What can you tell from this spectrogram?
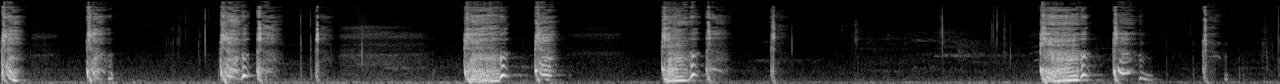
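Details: Afternoon coughing fit in a girl (per hashtags) that started weak and grew violent: repeated harsh, irregular coughs mixed with throat clearing and snorts.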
